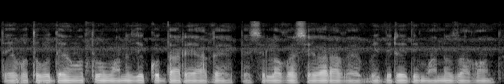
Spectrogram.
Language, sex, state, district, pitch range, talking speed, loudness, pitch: Chakma, male, Tripura, Unakoti, 85-90 Hz, 180 wpm, -19 LUFS, 90 Hz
